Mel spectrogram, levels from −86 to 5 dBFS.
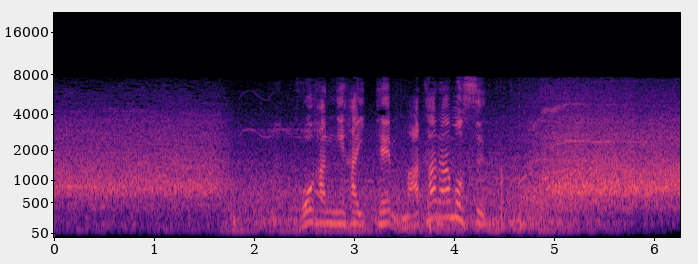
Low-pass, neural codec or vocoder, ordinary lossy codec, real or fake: none; none; none; real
